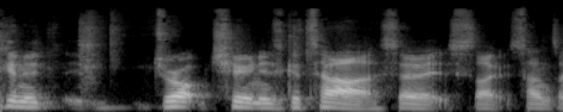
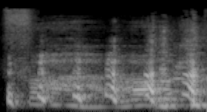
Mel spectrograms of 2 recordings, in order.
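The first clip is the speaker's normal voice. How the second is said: ordinary delivery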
